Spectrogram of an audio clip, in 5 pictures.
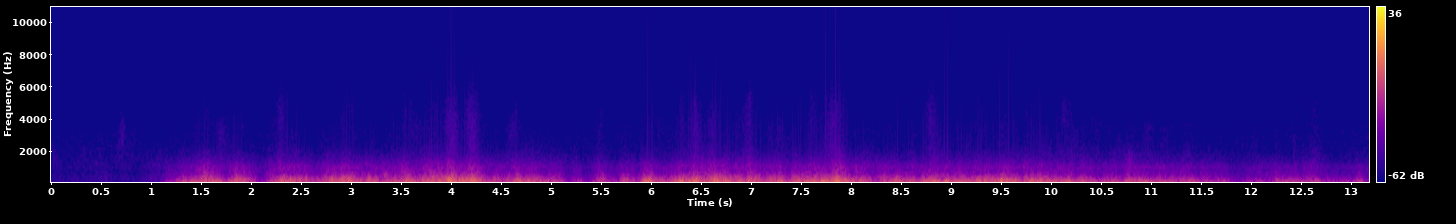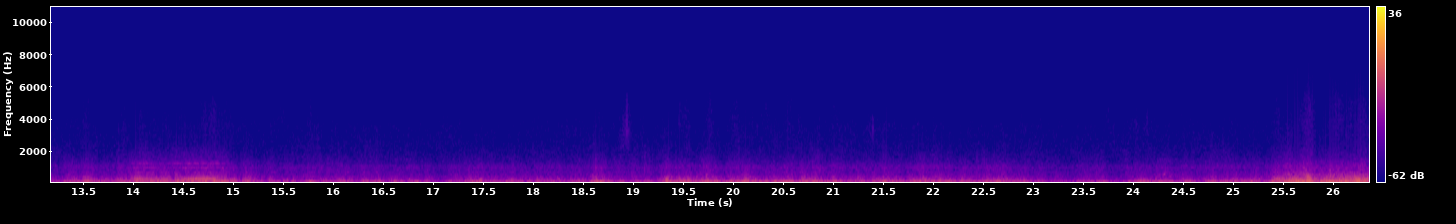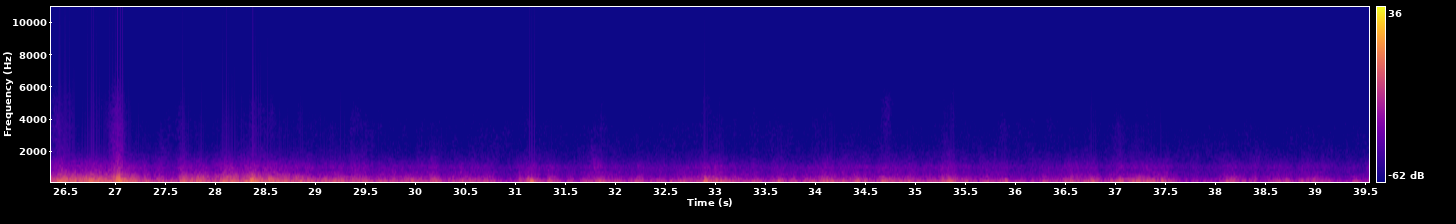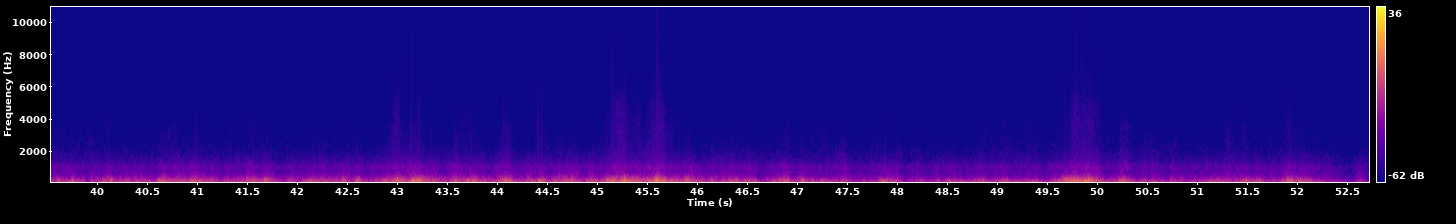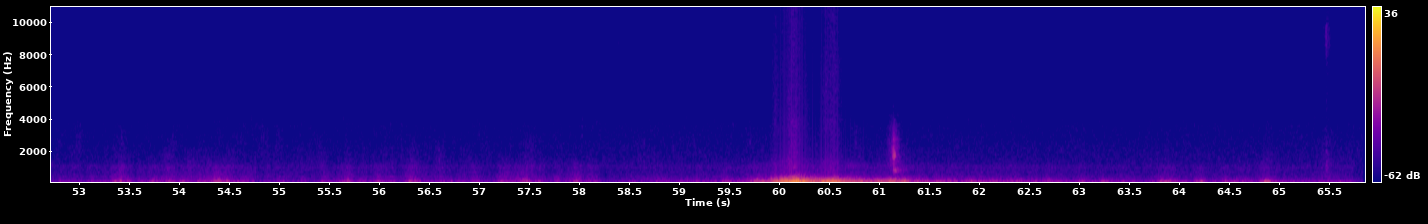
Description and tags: Thunder roll 05
This is a recording of distant rolling thunder from a thunderstorm that the Puget Sound (WA) experienced later in the afternoon (around 4-5pm) on 9-15-2013. I recorded this from Everett, Washington with a Samson C01U USB Studio Condenser; post-processed with Audacity.
ambient, field-recording, lightning, north-america, storm, thunder, thunder-clap, thunder-roll, weather, west-coast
